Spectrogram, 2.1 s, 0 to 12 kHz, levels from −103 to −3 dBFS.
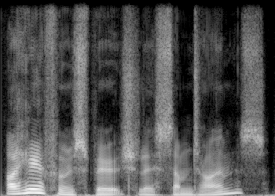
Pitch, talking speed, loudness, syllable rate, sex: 125 Hz, 145 wpm, -19 LUFS, 5.6 syllables/s, male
